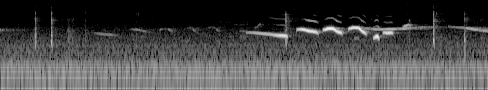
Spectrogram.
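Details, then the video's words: Female white-rumped shama, kept to stimulate males, gives a quick run of looping clear whistles after a long downslurred note, ending in a long level whistle, over faint clicks and a low background hum. "CHOÈ LỬA MÁI.choè lửa mái kích trống.lửa mái.lửa mái mồi"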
